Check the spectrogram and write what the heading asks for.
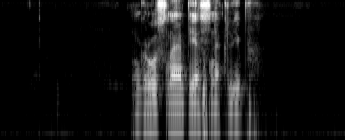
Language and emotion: Russian, neutral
